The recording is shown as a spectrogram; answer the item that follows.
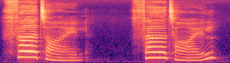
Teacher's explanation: the stress on fur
